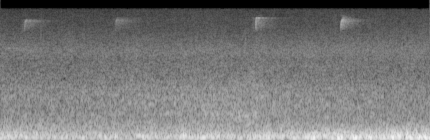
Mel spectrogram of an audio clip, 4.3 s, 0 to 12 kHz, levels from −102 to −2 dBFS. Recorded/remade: recorded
